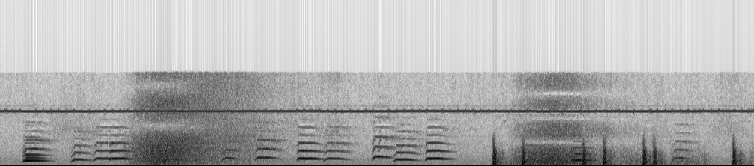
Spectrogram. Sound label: pop pop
